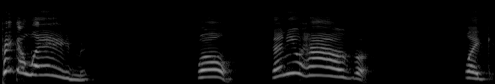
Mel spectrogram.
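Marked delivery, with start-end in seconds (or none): 0.0-0.9 put-on screaming, mock yelling. Imagining an inner voice fed up with indecision: pretend screaming. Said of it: "your inner self is screaming".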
